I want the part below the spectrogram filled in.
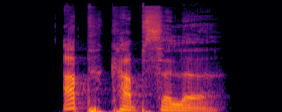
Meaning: inflection of abkapseln: 1. first-person singular dependent present 2. first/third-person singular dependent subjunctive I
- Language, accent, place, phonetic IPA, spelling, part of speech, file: German, Germany, Berlin, [ˈapˌkapsələ], abkapsele, verb, De-abkapsele.ogg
